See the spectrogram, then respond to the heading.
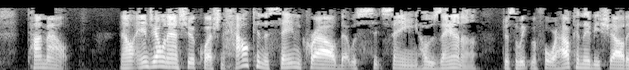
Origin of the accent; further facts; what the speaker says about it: Appalachia, United States; And by the way, I am from Appalachia. It's funny. Don't let the lack of accent deceive you. I'm from here. People welcome me to town, and I'm like, I'm from here. Don't welcome me. I'm from here.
